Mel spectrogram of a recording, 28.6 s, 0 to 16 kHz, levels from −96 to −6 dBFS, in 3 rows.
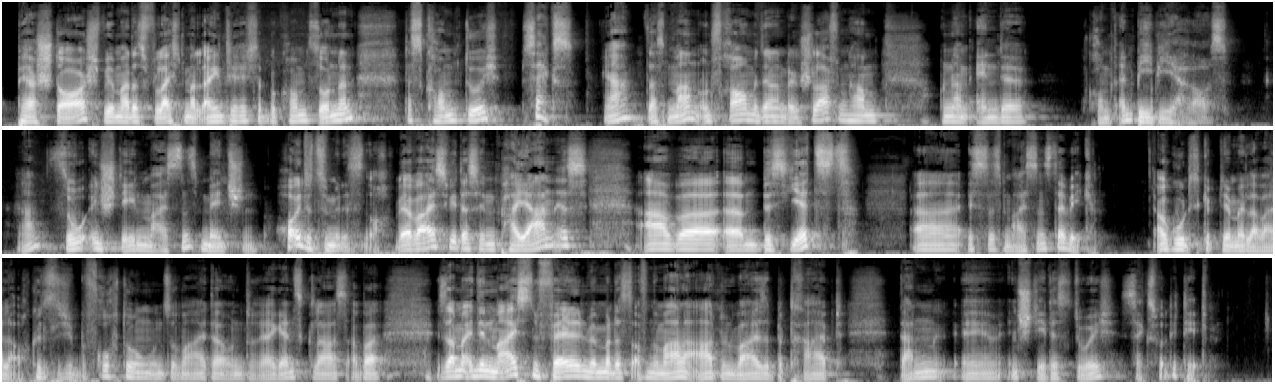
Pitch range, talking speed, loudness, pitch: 95-115 Hz, 200 wpm, -20 LUFS, 105 Hz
